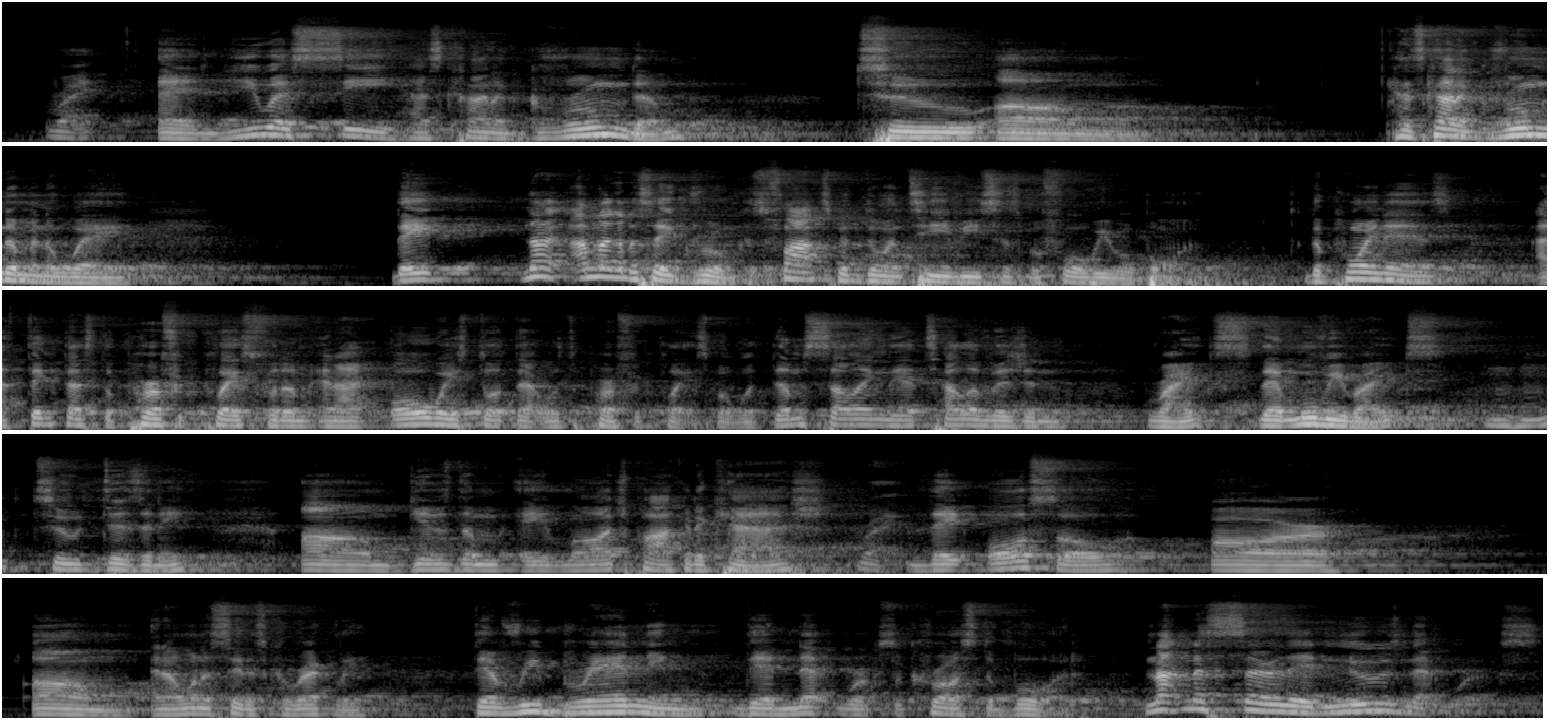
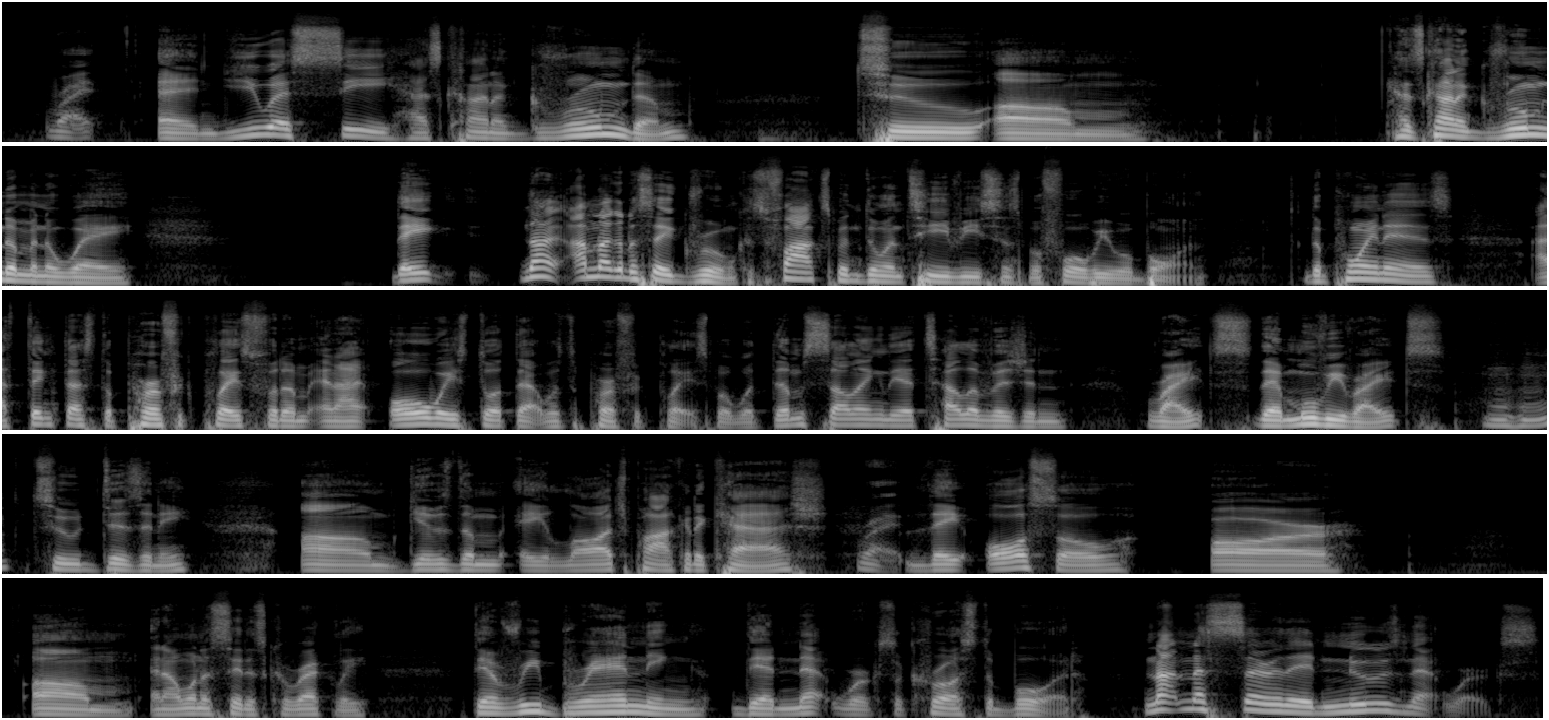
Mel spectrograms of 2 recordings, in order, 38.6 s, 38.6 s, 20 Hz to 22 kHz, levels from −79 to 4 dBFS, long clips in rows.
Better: second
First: room echo; noticeable; dies away in 1.5 s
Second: none

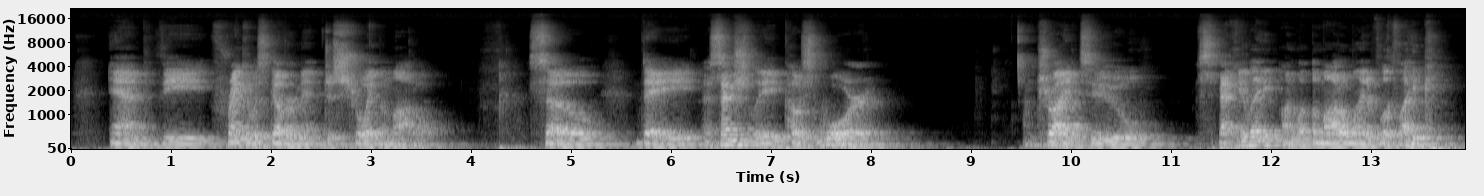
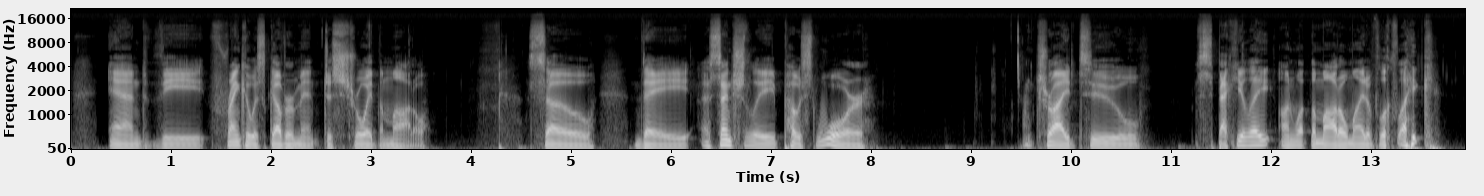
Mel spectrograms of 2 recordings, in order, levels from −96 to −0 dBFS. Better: second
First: off-mic speech; far // room echo; noticeable; dies away in 0.6 s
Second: none

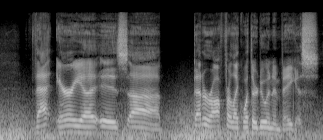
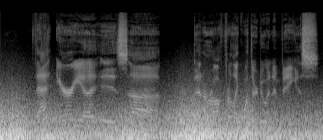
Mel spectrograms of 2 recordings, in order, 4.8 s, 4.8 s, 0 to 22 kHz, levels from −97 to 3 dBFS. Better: first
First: wind noise on the microphone; occasional gusts; 20 dB below the speech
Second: wind noise on the microphone; heavy; 4 dB above the speech

